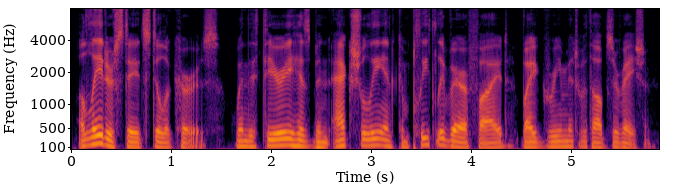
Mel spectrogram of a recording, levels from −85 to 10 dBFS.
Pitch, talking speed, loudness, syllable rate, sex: 115 Hz, 185 wpm, -20 LUFS, 6.2 syllables/s, male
